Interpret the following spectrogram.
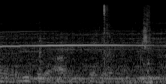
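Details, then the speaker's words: Creality Ender 3 3D printer during first layer print: steady motor whine broken by sharp clicks as extruder motor skips steps because filament was not fully fed in; no extrusion. "if you hear this clicking can you hear yeah it's not coming out so it's the extruder motor kind of skipping steps cuz I can't quite get it out"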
